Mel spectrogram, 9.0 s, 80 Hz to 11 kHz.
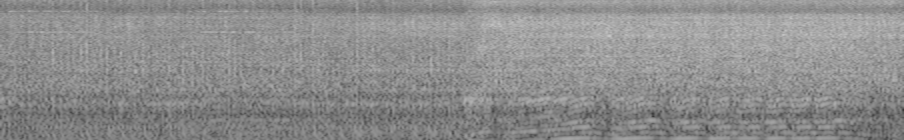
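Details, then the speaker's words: Weed Eater GHT22 two-stroke hedge trimmer, long unused, after carburetor needle adjustment (high-speed had been too lean, low-speed too rich, would not idle): holds steady idle, revs up cleanly without stumbling; running normally. "all right that sounds pretty good"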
